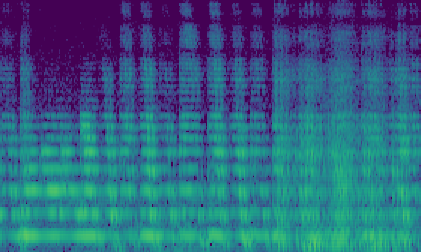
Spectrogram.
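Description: Nord Lead synthesizer playing a repeating pitched note while a knob is turned, with quick downward pitch sweeps beneath it and a short stretch of noise about three seconds in.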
